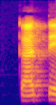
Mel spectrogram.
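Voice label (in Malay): "katik", Malay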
